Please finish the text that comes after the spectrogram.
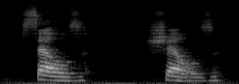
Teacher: And same with sells, s, s, sells, and shells, sh, sh, shells. Note the ending on sells and shells is actually a Z sound, Z, Z, which is voiced, Z, sells, shells.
